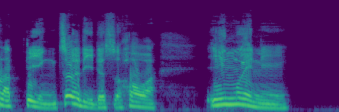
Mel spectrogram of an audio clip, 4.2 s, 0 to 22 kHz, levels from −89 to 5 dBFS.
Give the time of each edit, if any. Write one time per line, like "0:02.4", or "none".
none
